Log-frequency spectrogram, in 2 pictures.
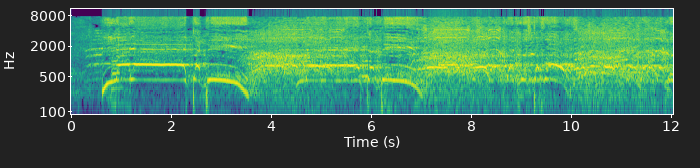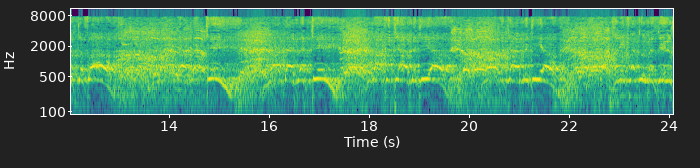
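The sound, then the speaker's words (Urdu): A large crowd shouts an Ansarullah slogan in loud, repeated unison bursts, the massed voices surging in a chanting rhythm over the whole clip. “نانو انصار اللہ کا نعرہ لگاتے ہوئے اس mission کی تکمیل کے لیے ہر قربانی کے لیے تیار ہو جائیں”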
